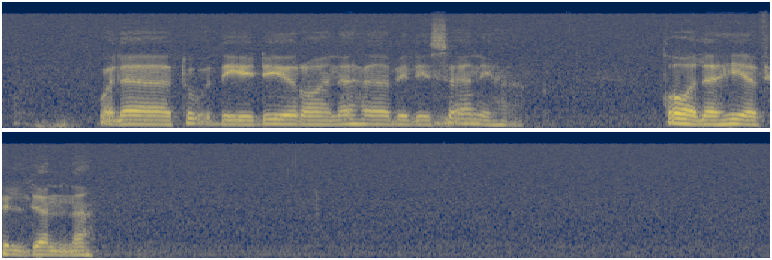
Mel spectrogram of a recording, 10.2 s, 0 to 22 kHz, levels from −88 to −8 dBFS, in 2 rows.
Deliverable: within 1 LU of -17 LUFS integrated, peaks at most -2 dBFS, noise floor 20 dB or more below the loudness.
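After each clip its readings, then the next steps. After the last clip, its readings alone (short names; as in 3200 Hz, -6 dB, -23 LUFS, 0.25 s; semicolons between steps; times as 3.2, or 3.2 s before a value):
noise floor -44 dBFS; noise floor target -46 dBFS; loudness -25.5 LUFS; peak -7.5 dBFS; loudness target -17.0 LUFS
-> denoiser 6 dB, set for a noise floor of -44 dBFS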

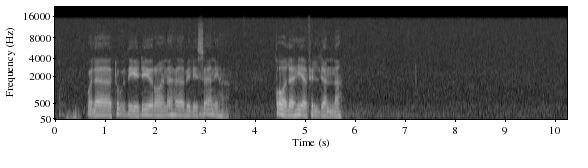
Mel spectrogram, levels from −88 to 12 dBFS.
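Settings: noise floor -49 dBFS; loudness -25.5 LUFS; peak -7.5 dBFS; loudness target -17.0 LUFS
-> gain +8.5 dB; limiter -2 dBFS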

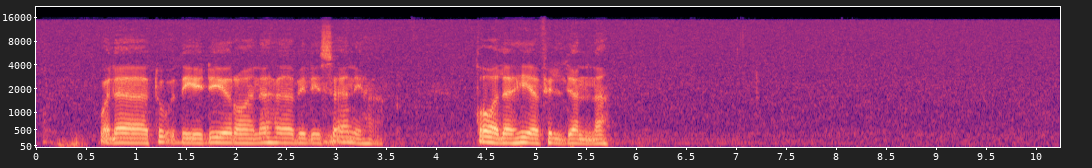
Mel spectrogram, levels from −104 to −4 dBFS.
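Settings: loudness -17.5 LUFS; peak -2.0 dBFS; noise floor -40 dBFS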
